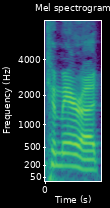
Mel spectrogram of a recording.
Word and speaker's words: Kamara: a video on this there's chimera and chimera and apparently it's chimera so we finally learned he said say it like a Camaro but put an A at the end so Alvin Kamara Terrance west he says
